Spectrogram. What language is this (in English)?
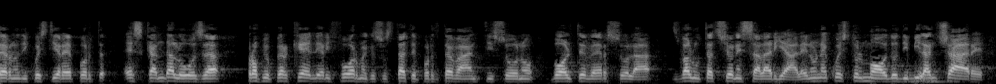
Italian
